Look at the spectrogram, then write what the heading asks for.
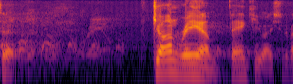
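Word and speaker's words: John Rahaim: How do I pronounce it? John Raham, thank you.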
